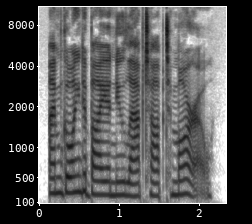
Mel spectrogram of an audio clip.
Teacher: you'll hear more stress on buy, laptop, and tomorrow.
